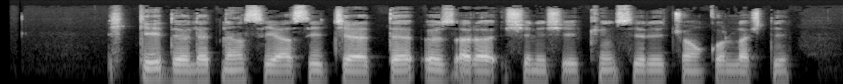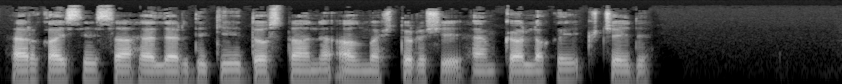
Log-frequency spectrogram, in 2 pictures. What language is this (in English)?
Uyghur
